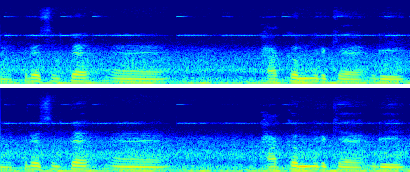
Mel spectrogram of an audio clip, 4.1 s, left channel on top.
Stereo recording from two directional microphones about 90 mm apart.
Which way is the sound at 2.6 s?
40° left (ahead or behind).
